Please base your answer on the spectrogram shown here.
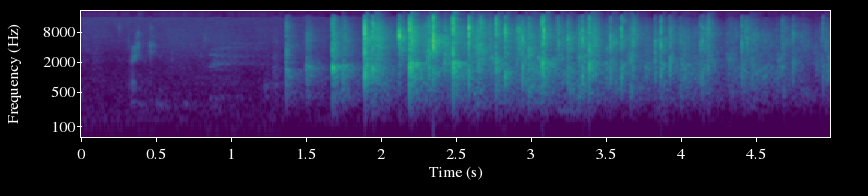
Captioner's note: audience applauding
